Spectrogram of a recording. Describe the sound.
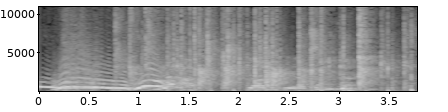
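A small group in a studio claps their hands to welcome the week's guest, a loud, irregular patter of sharp claps, while voices whoop and call out over the applause at the start.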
